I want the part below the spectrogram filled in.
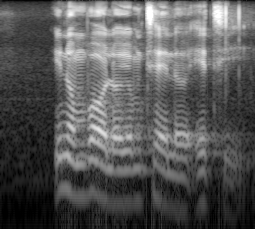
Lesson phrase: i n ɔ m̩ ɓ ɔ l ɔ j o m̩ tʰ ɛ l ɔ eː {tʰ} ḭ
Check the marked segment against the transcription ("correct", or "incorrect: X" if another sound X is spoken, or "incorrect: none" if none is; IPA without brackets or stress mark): correct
